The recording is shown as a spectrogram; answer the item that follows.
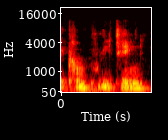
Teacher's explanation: Our first syllable is com, C-O-M. That O we call a schwa sound.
